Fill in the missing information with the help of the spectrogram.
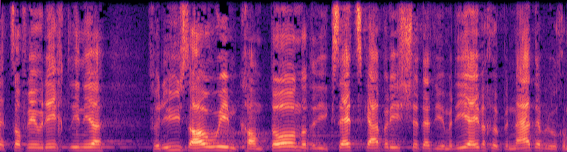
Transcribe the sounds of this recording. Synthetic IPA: ɛt̪sofɪːwɾɪχt̪liːniə | fʏɾyːsɑlwːiɪmkʰɑnt̪oːnɔd̪əɾiksɛt͡skæbəɾɪʃəd̪ɛd̪yəmədiːɛjfɑχɵbəɾnæːd̪ɛbɾuːχə

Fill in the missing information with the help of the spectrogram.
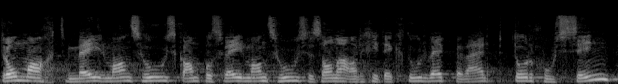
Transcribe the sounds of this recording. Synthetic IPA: d̥̪ɾʊmːɑχtmɛjəɾmɑnshuːskɑmposʋɛjəɾmɑnshuːsəsɔnəɑɾχit̪ɛkχt̪uːɾʋɛppeʋæɾpd̥ʊɾχuːsːɪn

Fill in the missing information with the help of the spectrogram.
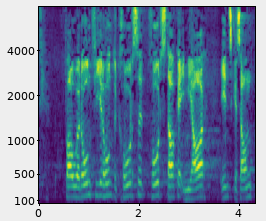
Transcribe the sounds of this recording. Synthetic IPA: fɑwəɾʊntfiːɾhʊnd̪əɾtəkʰʊɾt͡stɑːɡ̥əɪmjɑːɾʔɪnskesɑmt

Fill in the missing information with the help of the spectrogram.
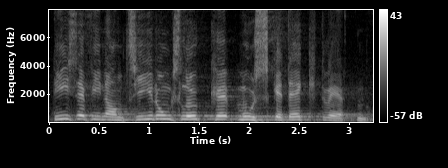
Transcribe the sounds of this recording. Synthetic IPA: d̥iːzəfinɑnt͡siːɾʊŋslʏkʰəmʊsɡ̥ədɛktveːd̥n̩

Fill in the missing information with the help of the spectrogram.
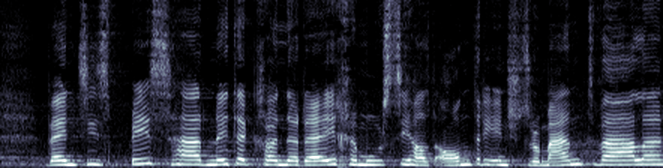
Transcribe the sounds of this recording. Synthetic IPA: ʋɛnsiːsb̥ɪshɛːɾnɪtɛt̚kʰœnːəɾɛɪχəmuəsːiːhɑltɑnd̪əɾiɪnʃtɾumæntʋæːlə

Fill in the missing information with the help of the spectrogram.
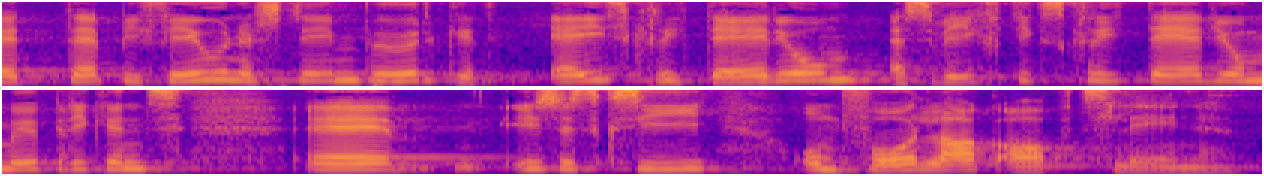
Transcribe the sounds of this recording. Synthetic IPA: ɛtd̥ɛb̥ifɪlnəʃtɪmbøɾɡ̥əɾʔɛɪskʰɾit̪eːɾiʊməsʋɪχtɪkskʰχɾit̪eːɾiʊmøbɾɪɡəns | ɛːɪʃəsksiːʔʊmfoːɾlɑːɡ̥ɑpt͡slɛːnə

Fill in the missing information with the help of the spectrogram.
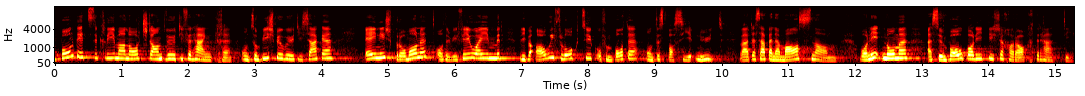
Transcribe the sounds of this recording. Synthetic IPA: d̥əɾbʊndɪt͡sd̥əɾkʰliːmɑnɔːtʃtɑndvøːɾdifəɾɦæŋkχəʊnt̚t͡sʊmbiːʃpɪːlvʏːɾdisæɡ̥ə | ɛɪnɪʃpɾomɔnətʰɔd̪əɾvifɪːwɔɪmːəɾb̥liːbəʔɑwːifluːkt͡syɡ̥ufəmbɔd̥əʊndəspɑsːiːəɾtnyːt | væːɾdɑsæbənəmɑːsnɑːm | ʋɔnɪdnʊməʔəsʏmbɔlpɔlit̪iʃəχɑɾɑkχtəɾɦætːi

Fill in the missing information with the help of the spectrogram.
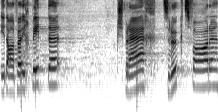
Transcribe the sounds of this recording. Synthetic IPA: ɪdɑɾfœʏχb̥ɪtə | kʃpɾæːχt͡sɾɵkt͡sfɑːɾə

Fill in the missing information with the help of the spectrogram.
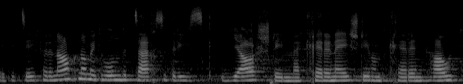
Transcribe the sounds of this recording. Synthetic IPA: hɛtsit͡sɪfəɾənɑːknɔːmɪthʊnd̪ətsæχsəd̪̥ɾiːskjɑːʃtɪmːəkʰχɛɾənɛjʃtɪʊnt̪kχɛɾɛnt̪hɑwt̪i̥

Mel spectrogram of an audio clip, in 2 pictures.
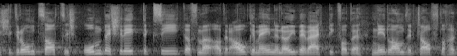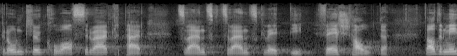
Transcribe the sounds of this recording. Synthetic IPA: ʃdəɡɾʊntsɑt͡sɪʃʊnbeʃtɾɪt̪ːəksiːd̥ɑsməɑd̪əɾɑlɡemɛɪnənœʏbeværtikfɔd̪ənɪdəlɑndvɪɾtʃɑft̪ləχəɡɾʊntʃʏkχuvɑsəɾʋæɾkχpʰæɾ | t͡sʋænt͡sk̚t͡sʋænt͡skʋɛt̪ːifɛʃthɑltə̰ | d̥ɑd̪əɾmɪ

